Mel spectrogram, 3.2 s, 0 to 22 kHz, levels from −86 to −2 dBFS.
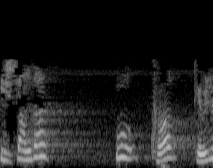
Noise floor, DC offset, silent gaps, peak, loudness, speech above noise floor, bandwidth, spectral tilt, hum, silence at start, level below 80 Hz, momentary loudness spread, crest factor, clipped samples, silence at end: -61 dBFS; under 0.1%; none; -18 dBFS; -34 LUFS; 29 dB; 5.2 kHz; -4.5 dB/octave; none; 0 s; -62 dBFS; 10 LU; 16 dB; under 0.1%; 0 s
